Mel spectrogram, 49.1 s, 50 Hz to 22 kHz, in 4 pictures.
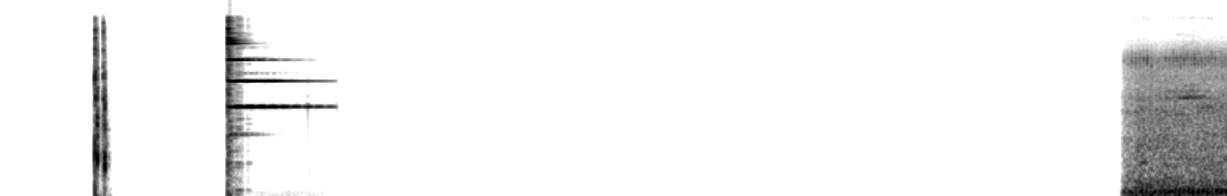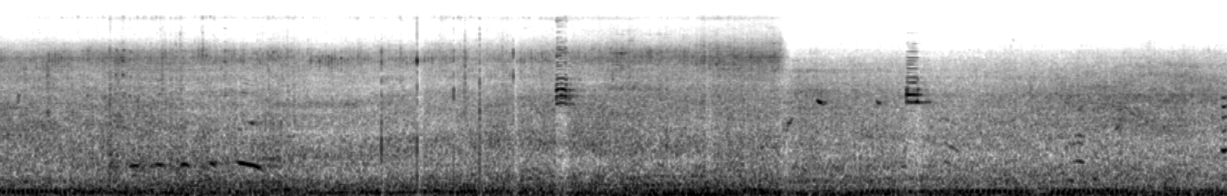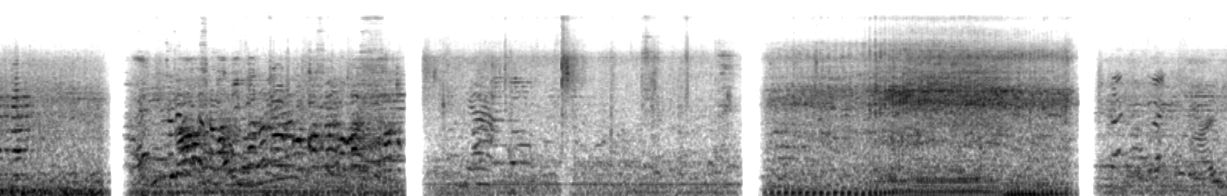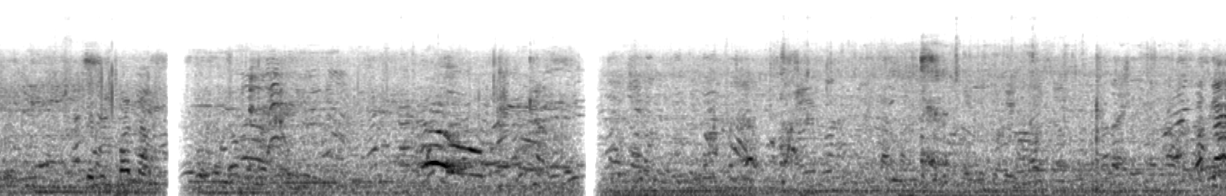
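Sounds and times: notification bell ding: 0:02.3 - 0:03.4
road traffic rumble: 0:11.2 - 0:49.0.

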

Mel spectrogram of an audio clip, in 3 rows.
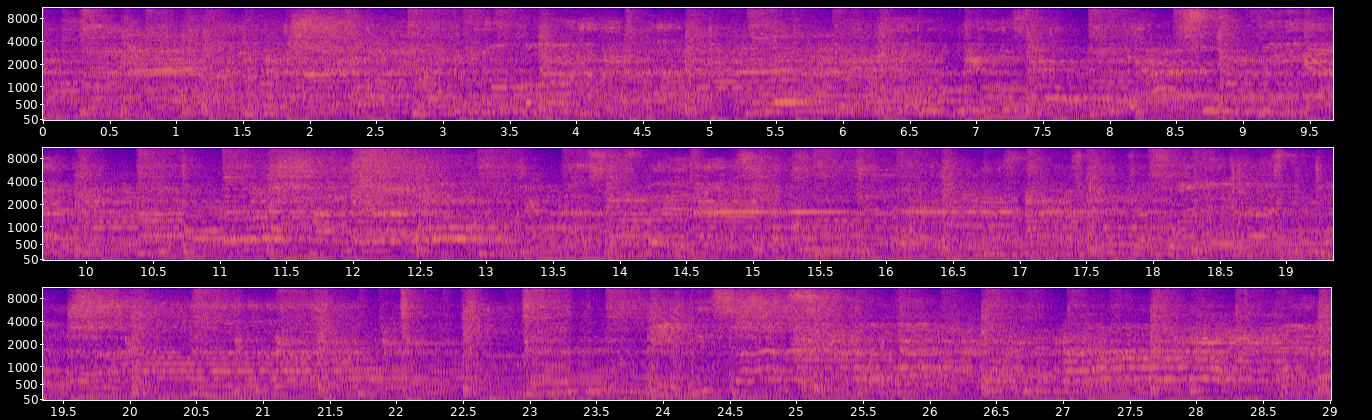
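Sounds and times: bass guitar: 0:00.0 - 0:29.0
drum kit: 0:00.0 - 0:29.0
electric guitars: 0:00.0 - 0:29.0
man singing: 0:00.0 - 0:29.0.

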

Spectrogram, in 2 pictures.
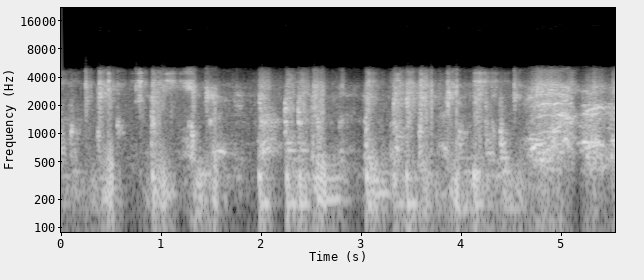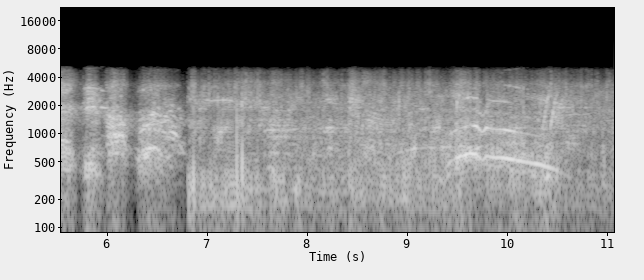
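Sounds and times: loud shouting voices: 0:04.6 - 0:10.6.

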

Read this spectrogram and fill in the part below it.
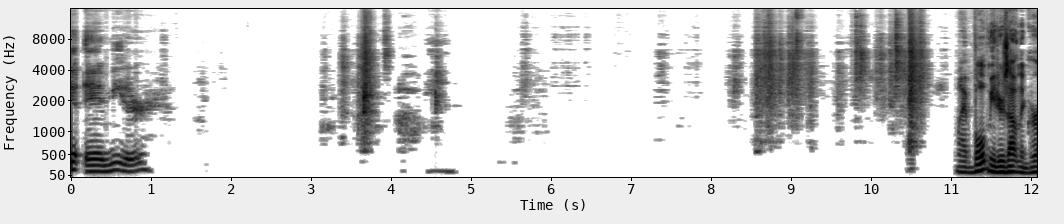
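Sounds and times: objects rattling while rummaged: 0:08.2 - 0:10.9.

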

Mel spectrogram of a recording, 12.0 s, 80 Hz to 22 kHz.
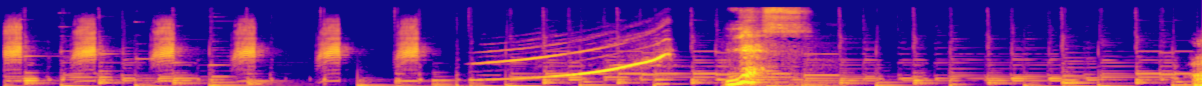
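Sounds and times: cartoon duck quacks: 0:00.0 - 0:04.3
light music: 0:00.0 - 0:12.0
rising whistle tone: 0:04.7 - 0:06.8.

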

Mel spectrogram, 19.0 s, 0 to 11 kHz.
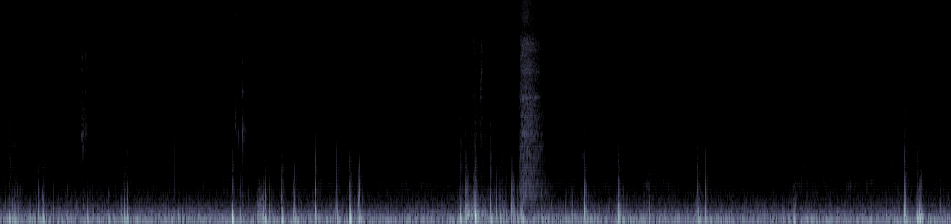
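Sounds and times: phone microphone handling rumble: 0:09.2 - 0:10.5.

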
